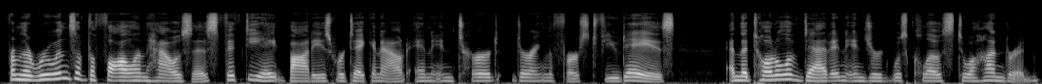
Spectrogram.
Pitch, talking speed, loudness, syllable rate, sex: 170 Hz, 185 wpm, -21 LUFS, 4.7 syllables/s, female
